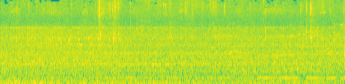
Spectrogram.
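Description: Low, steady rumble of an approaching train, with a faint steady tone joining about a second and a half in.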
